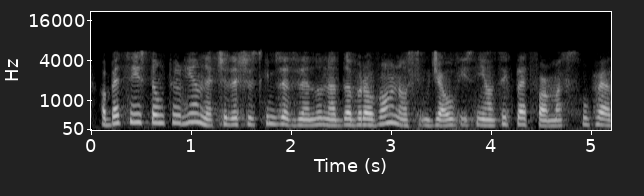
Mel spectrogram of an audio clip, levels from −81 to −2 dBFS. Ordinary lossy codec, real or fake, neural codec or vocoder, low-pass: AAC, 24 kbps; fake; codec, 16 kHz in and 24 kHz out, 0.9 kbps, LongCat-Audio-Codec, fine tuned four codebook decoder; 5.4 kHz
